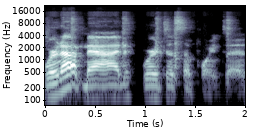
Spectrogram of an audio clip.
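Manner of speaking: mocking tone. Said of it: "a sarcastic world".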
